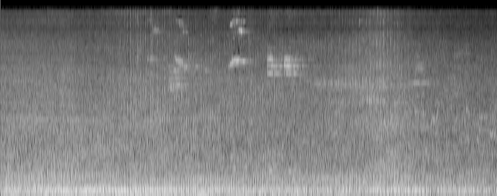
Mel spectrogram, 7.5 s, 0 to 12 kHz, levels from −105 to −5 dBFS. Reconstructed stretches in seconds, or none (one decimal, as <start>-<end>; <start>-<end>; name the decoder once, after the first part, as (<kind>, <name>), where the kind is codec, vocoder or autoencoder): none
